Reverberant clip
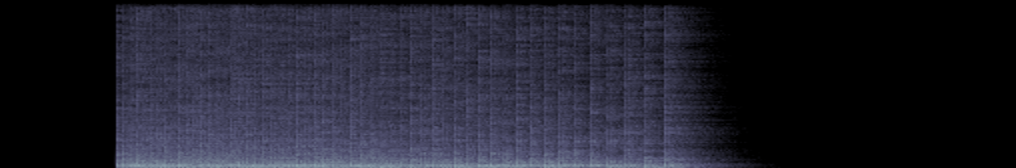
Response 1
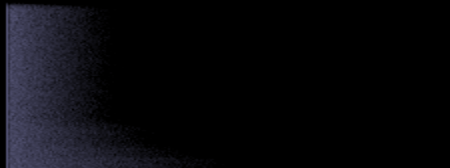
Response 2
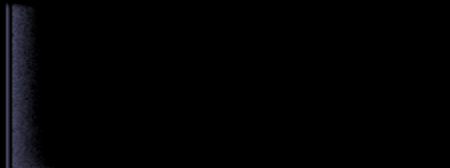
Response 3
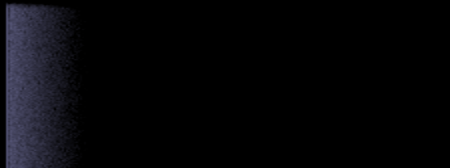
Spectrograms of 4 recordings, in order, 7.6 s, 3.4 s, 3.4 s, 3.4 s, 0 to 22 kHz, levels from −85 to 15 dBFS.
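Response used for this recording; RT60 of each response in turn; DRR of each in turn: 3; 2.8 s, 0.50 s, 0.95 s; -6.0 dB, 1.0 dB, -5.0 dB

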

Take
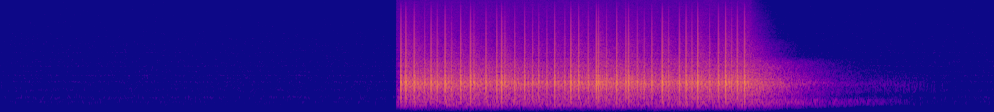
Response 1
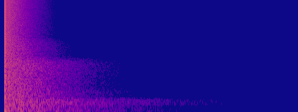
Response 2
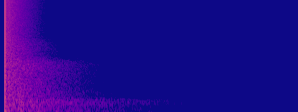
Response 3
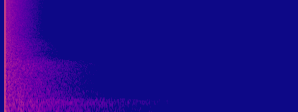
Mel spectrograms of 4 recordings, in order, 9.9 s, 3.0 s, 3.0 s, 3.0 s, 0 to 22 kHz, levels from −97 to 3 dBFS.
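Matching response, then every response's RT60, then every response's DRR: 2; 1.7 s, 1.7 s, 1.7 s; -8.5 dB, -0.5 dB, 3.5 dB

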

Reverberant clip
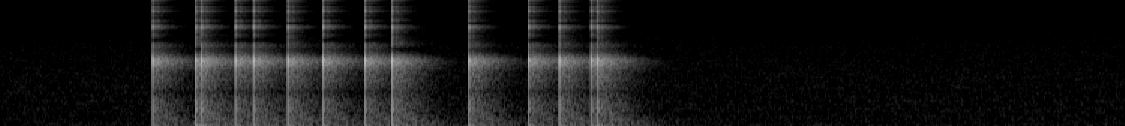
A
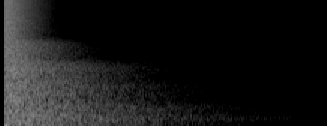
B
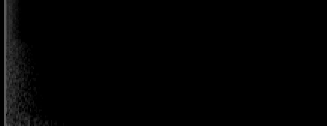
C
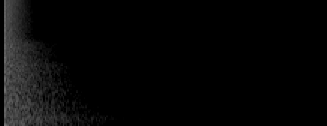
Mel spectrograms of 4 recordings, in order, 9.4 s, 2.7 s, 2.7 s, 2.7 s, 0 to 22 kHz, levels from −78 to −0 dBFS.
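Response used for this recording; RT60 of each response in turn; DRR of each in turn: B; 2.8 s, 0.90 s, 1.5 s; -19.0 dB, 2.5 dB, -6.0 dB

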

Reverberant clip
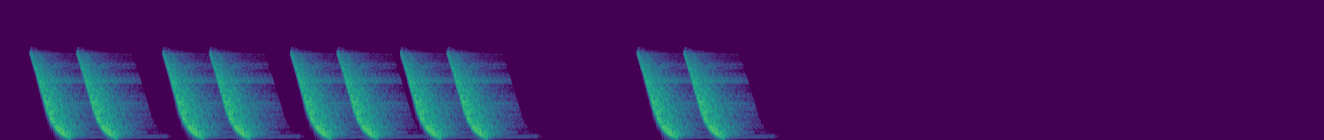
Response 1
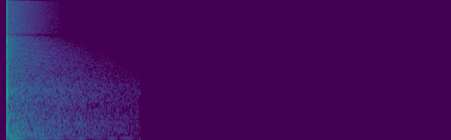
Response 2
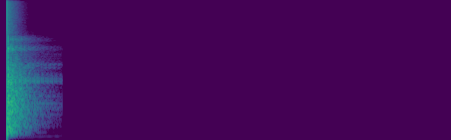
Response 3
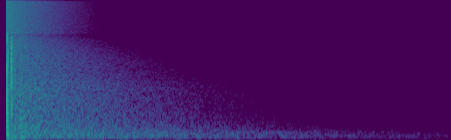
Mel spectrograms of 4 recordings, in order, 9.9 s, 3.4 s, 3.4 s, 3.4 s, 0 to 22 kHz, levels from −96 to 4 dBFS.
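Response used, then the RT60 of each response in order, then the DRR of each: 2; 2.0 s, 0.45 s, 2.8 s; 6.0 dB, -10.5 dB, 2.5 dB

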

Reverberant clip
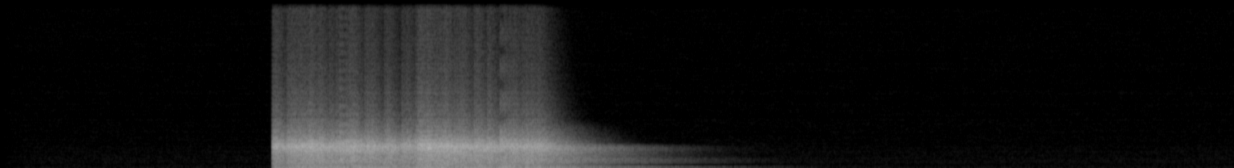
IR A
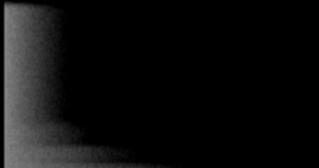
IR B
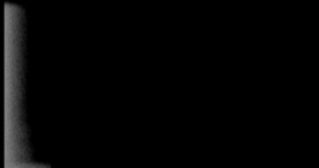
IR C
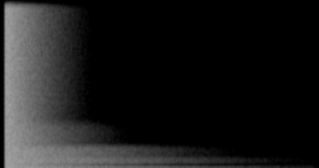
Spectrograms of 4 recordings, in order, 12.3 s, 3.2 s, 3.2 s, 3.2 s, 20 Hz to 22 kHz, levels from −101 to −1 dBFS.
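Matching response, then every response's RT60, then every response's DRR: C; 1.7 s, 0.50 s, 2.7 s; -3.0 dB, 1.5 dB, -15.5 dB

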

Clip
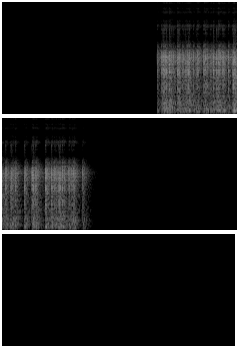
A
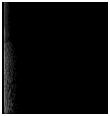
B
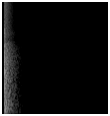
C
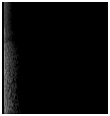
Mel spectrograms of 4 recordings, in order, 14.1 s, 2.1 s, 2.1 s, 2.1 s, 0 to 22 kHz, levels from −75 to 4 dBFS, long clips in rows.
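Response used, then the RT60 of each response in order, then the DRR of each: B; 0.50 s, 0.50 s, 0.50 s; 5.0 dB, -8.0 dB, -1.0 dB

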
